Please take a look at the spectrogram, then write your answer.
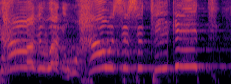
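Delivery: very high, slow squeaky disbelief; incredulous squeak. Retold or imitated. Comic getting a ticket, laughing, very high incredulous squeak. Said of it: "I'm like".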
